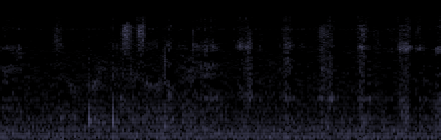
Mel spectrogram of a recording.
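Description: A man whispering softly close to the microphone in short, broken fragments, over a steady low hum and hiss from a cheap, noisy recorder.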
